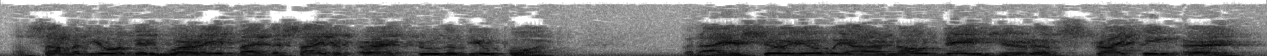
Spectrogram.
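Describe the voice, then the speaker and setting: A man's voice: sits high, animated, a little fast, pushed and bright. An American man playing a weary, resolute spaceship captain in 1950s radio drama, clipped and commanding. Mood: firm, reassuring. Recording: muffled, noisy 1950s radio recording.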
